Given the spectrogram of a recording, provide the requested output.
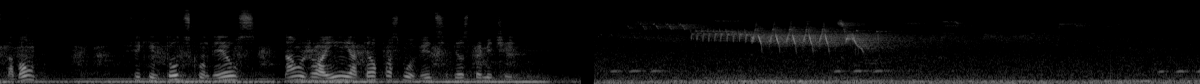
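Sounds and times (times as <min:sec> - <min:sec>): small bird chirping: 0:06.0 - 0:12.0.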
